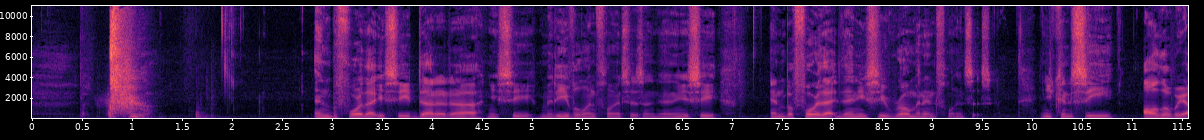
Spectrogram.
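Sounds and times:
speech: 0.5s - 1.3s, 2.8s - 11.5s
person sneezing: 0.6s - 1.3s.

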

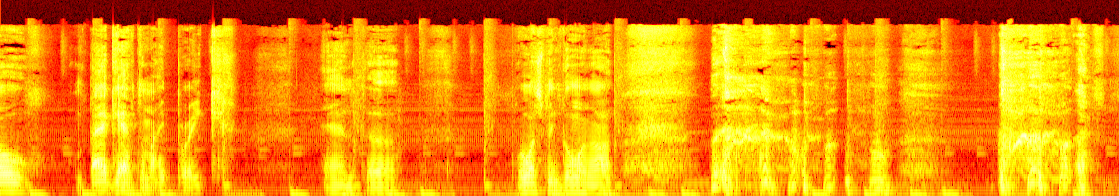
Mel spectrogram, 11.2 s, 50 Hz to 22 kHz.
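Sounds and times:
speech: 0.0s - 2.4s, 3.2s - 4.1s, 5.2s - 9.2s, 10.4s - 11.0s
wet phlegmy coughing: 7.1s - 9.0s, 10.0s - 11.1s.

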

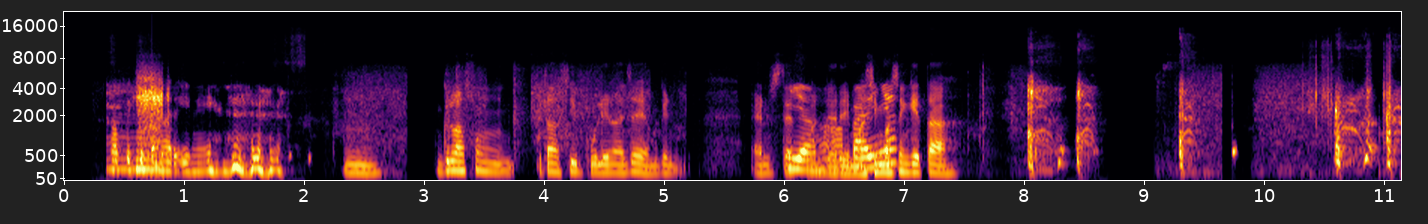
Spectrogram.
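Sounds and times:
laughter: 0.4s - 5.2s, 5.8s - 7.4s
speech: 0.4s - 8.1s
person coughing roughly: 6.1s - 7.0s, 10.6s - 11.1s.

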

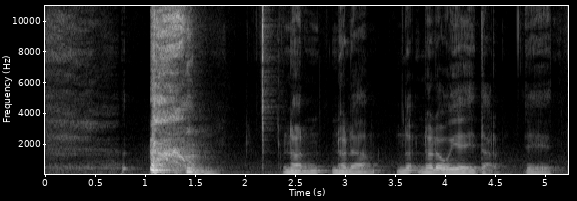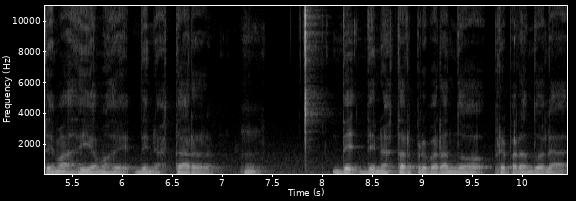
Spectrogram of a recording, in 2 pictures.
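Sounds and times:
soft breath: 0.0s - 0.9s
harsh throaty cough: 1.1s - 1.8s
speech: 2.4s - 7.5s, 8.1s - 10.4s.

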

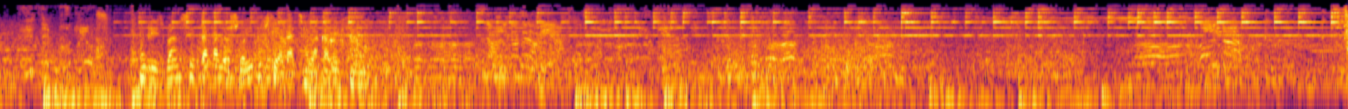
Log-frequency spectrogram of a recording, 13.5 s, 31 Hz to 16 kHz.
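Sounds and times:
tram rumbling along tracks in the middle of a city street: 0.0s - 13.4s
laughter: 0.3s - 9.8s
speech: 1.4s - 4.1s.

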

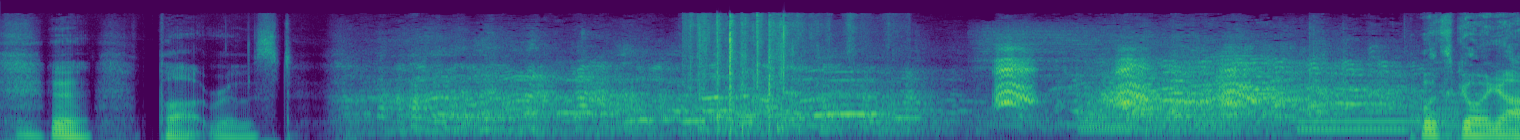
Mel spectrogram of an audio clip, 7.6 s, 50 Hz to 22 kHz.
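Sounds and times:
speech: 0.1s - 2.0s, 7.1s - 7.6s
laughter: 1.7s - 7.3s
giant crow cawing on a windowsill: 5.0s - 6.2s.

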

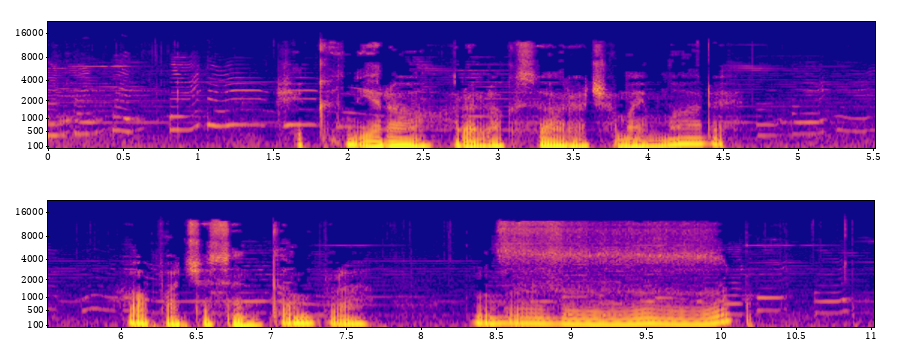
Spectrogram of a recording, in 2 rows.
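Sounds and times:
speech: 2.0s - 4.7s, 6.0s - 7.8s, 8.4s - 10.4s
voice imitating a mosquito buzzing: 8.5s - 10.4s.

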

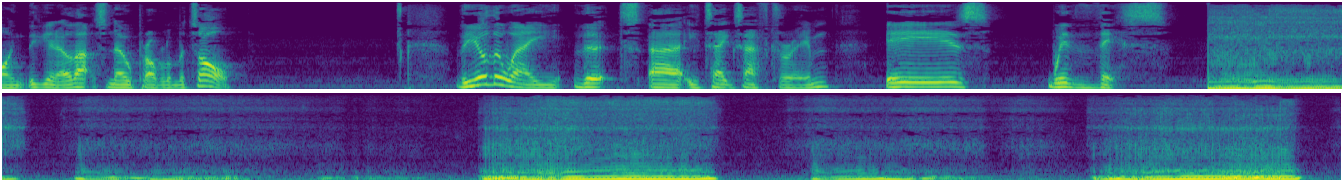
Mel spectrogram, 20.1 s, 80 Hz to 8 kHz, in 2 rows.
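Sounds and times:
speech: 0.0s - 1.8s, 3.4s - 8.8s
dog snoring loudly: 9.0s - 20.0s.

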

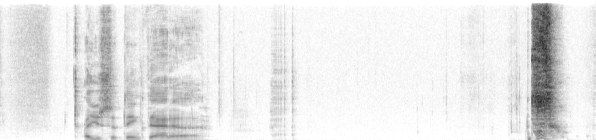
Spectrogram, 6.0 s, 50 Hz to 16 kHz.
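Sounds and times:
speech: 0.8s - 2.2s
person sneezing forcefully: 5.3s - 5.8s.

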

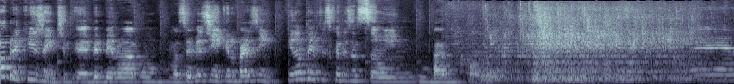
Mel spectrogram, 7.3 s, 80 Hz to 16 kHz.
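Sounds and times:
speech: 0.1s - 5.9s
toilet flushing: 4.5s - 7.3s.

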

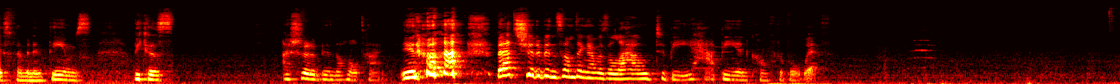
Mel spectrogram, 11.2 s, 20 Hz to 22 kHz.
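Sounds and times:
speech: 0.0s - 1.8s, 2.8s - 8.4s
steady low hum: 0.0s - 11.1s
female cat meowing: 9.0s - 9.5s.

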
